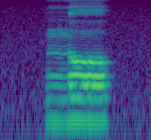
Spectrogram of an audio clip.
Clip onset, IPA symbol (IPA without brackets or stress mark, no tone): n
